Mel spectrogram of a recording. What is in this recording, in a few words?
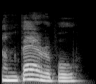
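"unbearable", British English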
